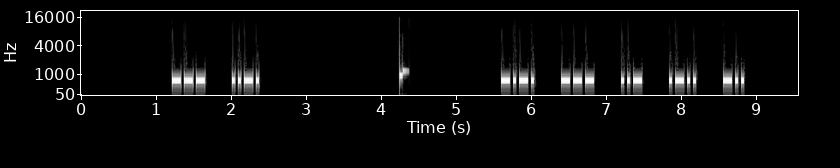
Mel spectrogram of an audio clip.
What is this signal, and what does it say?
Morse code, heard as a keyed tone, about 30 wpm, spaced as for 17 wpm, 700 Hz. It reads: OF COULD
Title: 3x Character Spacing - Top 100 Words - 30wpm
